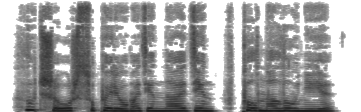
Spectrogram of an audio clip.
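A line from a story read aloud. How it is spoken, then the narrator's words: Melancholy drawl. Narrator (Russian): с тоской протянул один из боевиков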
